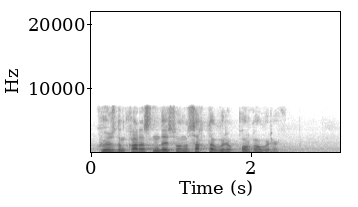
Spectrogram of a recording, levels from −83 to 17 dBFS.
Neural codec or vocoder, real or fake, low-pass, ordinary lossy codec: none; real; 7.2 kHz; none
